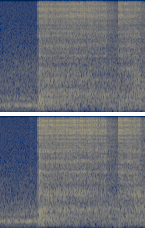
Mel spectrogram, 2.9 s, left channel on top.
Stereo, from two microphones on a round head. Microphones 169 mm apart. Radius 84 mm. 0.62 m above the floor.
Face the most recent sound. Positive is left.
turn(degrees=-5)  # may be behind; listen again after turning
